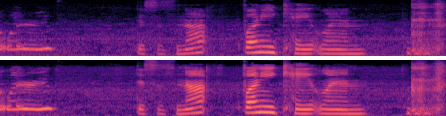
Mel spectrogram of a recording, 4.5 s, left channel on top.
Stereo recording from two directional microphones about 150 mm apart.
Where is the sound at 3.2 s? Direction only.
15° right (ahead or behind).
